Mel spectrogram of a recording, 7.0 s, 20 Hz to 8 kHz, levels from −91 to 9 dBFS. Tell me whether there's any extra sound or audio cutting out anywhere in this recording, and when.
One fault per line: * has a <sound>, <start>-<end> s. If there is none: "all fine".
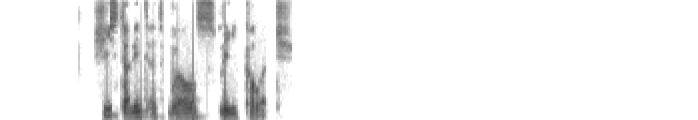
all fine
